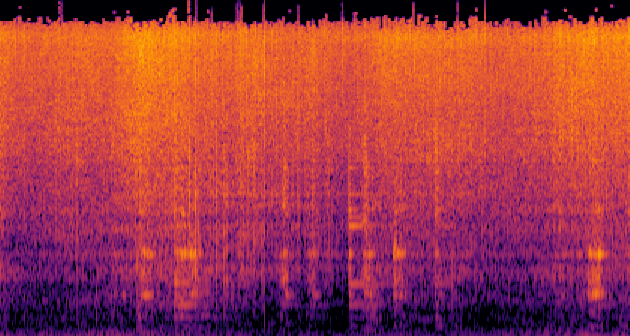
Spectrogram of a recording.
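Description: Onions, sweet peppers and tomato sizzling in oil in a pan while a wooden spoon stirs them, with a series of short knocks and scrapes of the spoon against the pan.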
